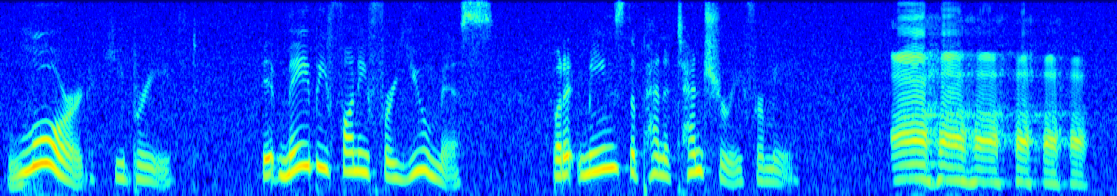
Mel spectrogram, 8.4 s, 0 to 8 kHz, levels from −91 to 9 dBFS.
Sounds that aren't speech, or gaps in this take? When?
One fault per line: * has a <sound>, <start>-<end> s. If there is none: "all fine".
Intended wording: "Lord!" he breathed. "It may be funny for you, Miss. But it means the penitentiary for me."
* has a laugh, 6.7-8.2 s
